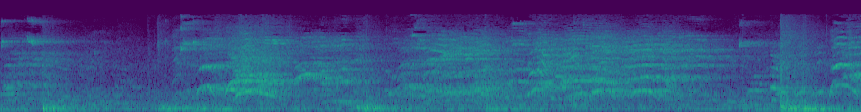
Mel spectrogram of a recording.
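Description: Volleyball being hit during a rally in a gymnasium: a handful of sharp thumps of the ball, with many overlapping voices of players and spectators shouting and cheering from about two seconds in, echoing in the hall.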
